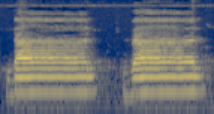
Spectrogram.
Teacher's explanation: দাল আর দাল এই দুটো হচ্ছে বারিক অক্ষর। অর্থাৎ মুখটাকে পাতলা করে বলতে হবে। দাল দাল এভাবে দাল দাল এমনি করে মুখটা বড় করে বলা যাবে না।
